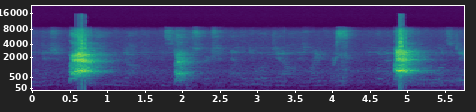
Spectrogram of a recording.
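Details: Young American Hairless Terrier reacting to its owner's reflection in a mirror: three loud sharp barks with a quieter yip between, separated by pauses of over a second, in a quiet room.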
